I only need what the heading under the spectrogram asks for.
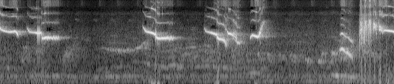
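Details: Oriental magpie-robin song used to make other magpie-robins reply and sing: sharp, sweeping whistles dropping from high to mid pitch, grouped in quick clusters, closing with a dense, scratchy high burst.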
